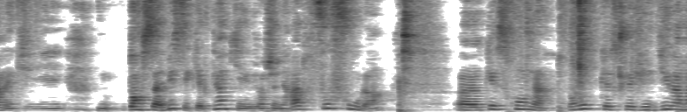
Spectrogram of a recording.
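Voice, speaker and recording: Woman, tarot reader, chatty, filler-heavy, mellow voice, echoey room. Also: mid-range voice. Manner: chatty, many fillers and restarts. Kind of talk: casual tarot reading to camera.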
